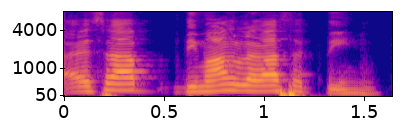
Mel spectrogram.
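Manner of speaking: ordinary delivery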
